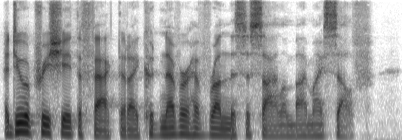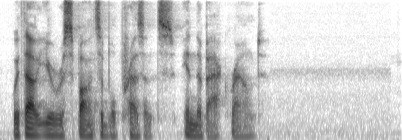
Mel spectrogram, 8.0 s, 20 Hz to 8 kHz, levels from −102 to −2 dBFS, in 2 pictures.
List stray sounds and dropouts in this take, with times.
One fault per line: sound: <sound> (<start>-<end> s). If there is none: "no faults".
no faults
